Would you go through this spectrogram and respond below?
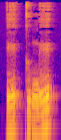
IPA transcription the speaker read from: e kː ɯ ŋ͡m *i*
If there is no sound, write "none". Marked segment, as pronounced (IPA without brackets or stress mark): e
